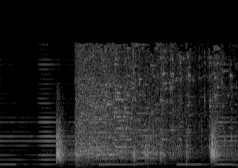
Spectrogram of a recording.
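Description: Shattering-glass sound effect from a logo animation, starting suddenly about half a second in and lasting about a second, over a steady electronic tone.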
